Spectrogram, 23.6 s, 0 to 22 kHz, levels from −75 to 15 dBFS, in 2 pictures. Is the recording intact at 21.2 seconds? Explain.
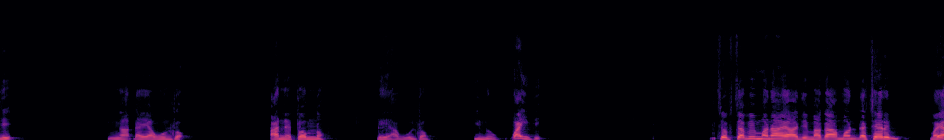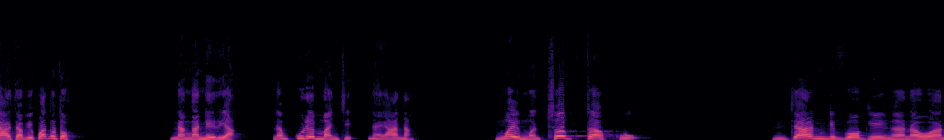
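No. At 21.2 seconds the speech sits inside a time-stretched section running from 18.57 s to the end of the clip at 23.60 s. The pace drops abruptly to about 0.55 times normal speed while the pitch stays where it was, so the audio drags. This is likely the result of software lengthening the passage to fit a target duration, repeating short overlapping pieces of the waveform to add time without shifting pitch.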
